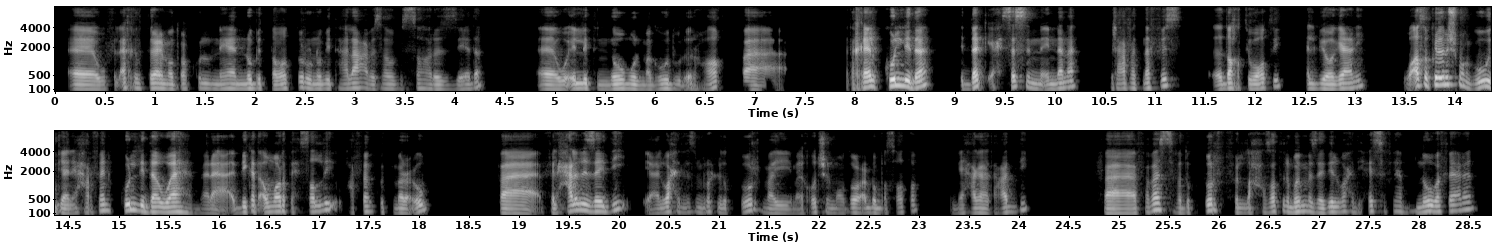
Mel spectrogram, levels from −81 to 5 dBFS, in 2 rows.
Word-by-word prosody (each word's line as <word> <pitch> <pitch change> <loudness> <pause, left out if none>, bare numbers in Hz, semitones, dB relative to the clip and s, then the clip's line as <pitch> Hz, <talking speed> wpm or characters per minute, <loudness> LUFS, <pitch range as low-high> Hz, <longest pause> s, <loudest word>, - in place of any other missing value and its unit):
آآ 110 -1 +4
وفي 105 +1 -6
الآخر 130 - -4
طلع 130 +1 +4
الموضوع 120 0 -2
كله 120 0 -10
إن 110 - -9
هي 120 +1 0
نوبة 120 +1 -3
توتر، 120 +6 -3
ونوبة 115 -1 -4
هَلَع 130 +3 -2
بسبب 110 0 -9
السهر 115 +1 -9
الزيادة. 105 +1 -8 0.5
آآ 110 -1 +2
وقلة 120 +4 +1
النوم 110 +3 0
والمجهود 110 +2 -4
والإرهاق، 110 - -6
ف - - -3 1.0
فتخيل 150 +3 +8
كل 180 +2 +9
ده 160 +9 +6 0.3
اداك 110 - +6
إحساس 155 0 +3
إن 115 -3 -3
أنا 155 +5 0 0.3
مش 120 - -9
عارف 130 +1 -4
أتنفس، 180 +10 -4 0.3
آآ - - -2
ضغطي 130 -2 +1
واطي، 135 +9 -1 0.2
قلبي 120 0 -2
واجعني، 125 - +3 0.4
وأصلًا 200 +1 +5
كل 210 - +10
ده 210 - +9
مش 220 0 +6
موجود، 145 +4 +1
يعني 105 0 -1
حرفيًا 160 +8 -5
كل 170 -2 +3
ده 130 -2 +4
وَهْم 130 -6 +3
أنا 105 - -2
دي 125 - -2
كانت - - -1
أول 130 - 0
مرّة 145 +1 +3
تحصل 145 -1 -6
لي، 185 - -5
وحرفيًا 145 - -9
كنت 130 -5 -20
مرعوب 110 -1 -3 0.7
ف - - +3 0.4
في - - -29
الحالة 140 +9 +3
اللي 175 -1 +3
زي 145 0 +4
دي 180 +9 -8
يعني 105 - -10
الواحد 135 +2 -2
لازم 125 +1 -17
يروح 135 +1 -13
لدكتور 130 +8 -8
ما 105 -2 -8
ي 105 -1 -8
ما 95 - -16
ياخدش 120 +4 -7
الموضوع 110 +1 -6
ببساطة، 115 +6 -11 0.3
إن - - -24
هي - - -10
حاجة 115 +1 -4
هتعدي 130 - -8 0.7
ف - - -6 0.3
فبس، 180 +8 -1
فالدكتور 115 +8 -4
في 165 -7 -13
اللحظات 115 +5 -8
المهمة 140 +1 -2
زي 115 -4 -4
دي 135 - -2
الواحد 135 -1 -8
يحس 145 +1 -8
فيها 140 +1 -14
بنوبة 140 +3 -2
فعلًا 165 +8 -6
125 Hz, 190 wpm, -24 LUFS, 110-145 Hz, 1.0 s, كل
